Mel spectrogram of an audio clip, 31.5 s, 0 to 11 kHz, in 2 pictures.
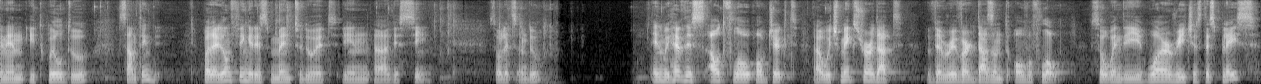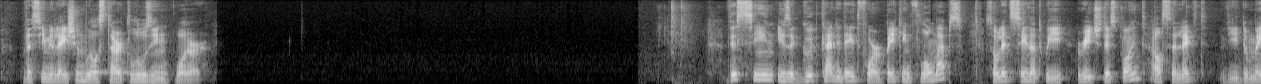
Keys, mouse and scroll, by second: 0.6 g, 1.3 middle click, 1.6 scroll up 2, 1.9 middle click, 2.2 click, 3.1 middle click, 3.5 space, 4.7 middle click, 5.4 space, 6.3 ctrl+z, 6.5 ctrl+z, 6.8 ctrl+z, 7.1 middle click, 7.2 scroll down 2, 7.9 click, 8.1 middle click, 8.4 scroll up 2, 8.8 middle click, 9.1 scroll up 2, 9.4 middle click, 9.8-10.1 scroll down 2, 10.1 middle click, 15.4 middle click, 18.4 click, 18.4 space, 24.1 space, 28.7 middle click, 29.6 shift+middle click, 30.5 click, 31.0 middle click.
